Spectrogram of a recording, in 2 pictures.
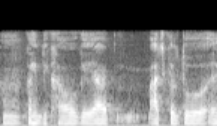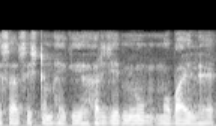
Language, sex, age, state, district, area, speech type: Hindi, male, 45-60, Uttar Pradesh, Prayagraj, urban, spontaneous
